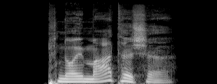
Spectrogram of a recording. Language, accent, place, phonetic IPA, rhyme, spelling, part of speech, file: German, Germany, Berlin, [pnɔɪ̯ˈmaːtɪʃə], -aːtɪʃə, pneumatische, adjective, De-pneumatische.ogg
- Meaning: inflection of pneumatisch: 1. strong/mixed nominative/accusative feminine singular 2. strong nominative/accusative plural 3. weak nominative all-gender singular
